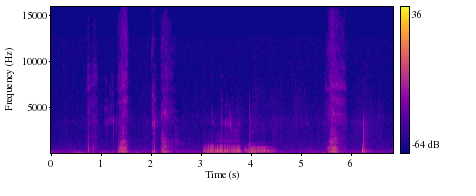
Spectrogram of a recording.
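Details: Kitten Sunshine biting and hissing at the other cats to show she is in charge: short harsh hisses scattered through, a rough growl lasting about a second and a half in the middle, then more hissing bursts.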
